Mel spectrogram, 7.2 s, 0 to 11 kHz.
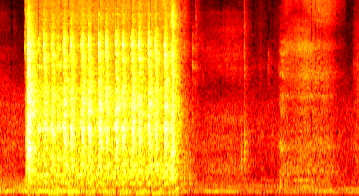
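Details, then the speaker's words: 1996 Yamaha XV750 Virago bobber, cold, twin carbs refitted after a single-carb conversion, no choke: about three seconds of steady cranking at roughly three pulses a second with no catch; hard cold starting. "t's changed since putting the twins back on is now it doesn't start when it's cold as good. It still does start, obviously, but not as good as it used to."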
